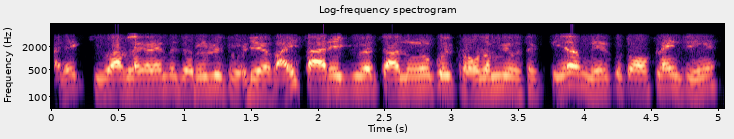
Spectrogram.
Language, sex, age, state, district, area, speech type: Hindi, male, 18-30, Rajasthan, Bharatpur, urban, conversation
